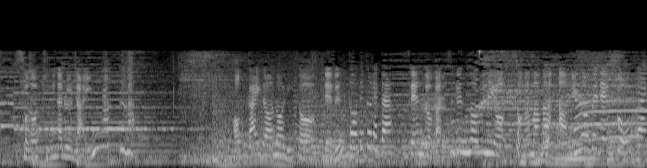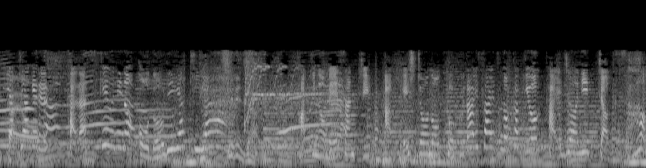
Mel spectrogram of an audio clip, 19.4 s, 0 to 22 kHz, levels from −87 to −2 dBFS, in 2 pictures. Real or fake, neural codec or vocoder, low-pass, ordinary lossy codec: real; none; 7.2 kHz; MP3, 32 kbps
